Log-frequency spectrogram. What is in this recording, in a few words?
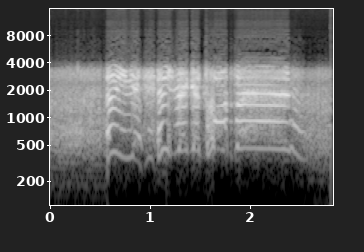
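German aircraft destroyed mood high, speech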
